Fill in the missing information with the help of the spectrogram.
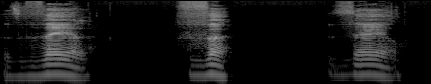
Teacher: The TH, it has a little bit of a Z sound.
